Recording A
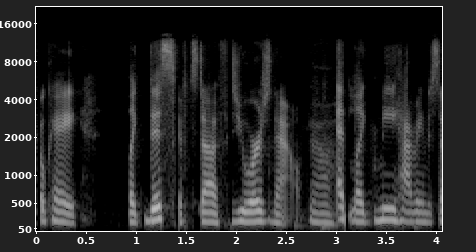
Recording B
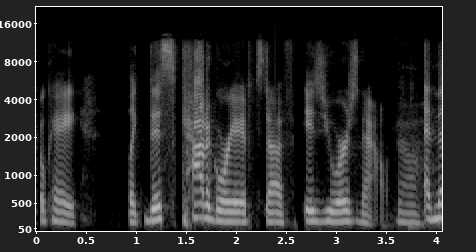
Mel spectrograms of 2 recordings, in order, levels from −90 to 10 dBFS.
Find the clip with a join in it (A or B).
A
